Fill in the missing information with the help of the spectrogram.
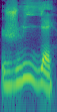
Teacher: Don't pronounce this final T, E-T here at the end.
